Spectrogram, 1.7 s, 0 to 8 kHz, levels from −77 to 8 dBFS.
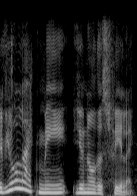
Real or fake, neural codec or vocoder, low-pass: fake; codec, 44.1 kHz, 7.8 kbps, Pupu-Codec; 7.2 kHz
